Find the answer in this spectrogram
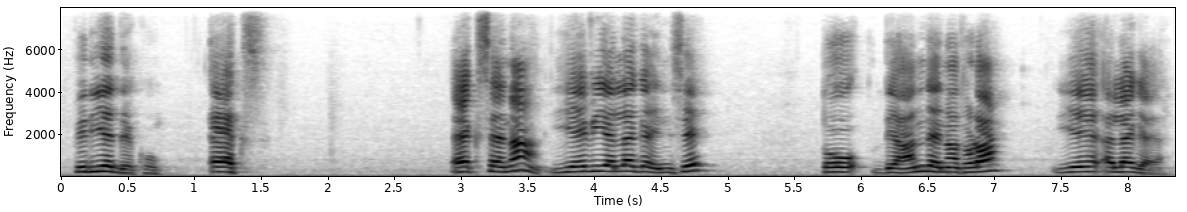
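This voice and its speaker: In a language lesson explaining letters, a man teaches the German alphabet, patiently drilling each letter by asking a question and answering it again and again. His voice is very high-pitched with a fairly bright tone.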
